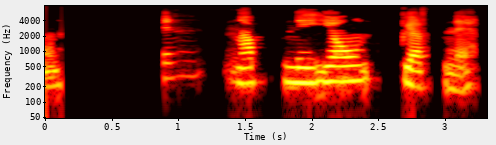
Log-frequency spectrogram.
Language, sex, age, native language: Icelandic, female, 9, Icelandic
